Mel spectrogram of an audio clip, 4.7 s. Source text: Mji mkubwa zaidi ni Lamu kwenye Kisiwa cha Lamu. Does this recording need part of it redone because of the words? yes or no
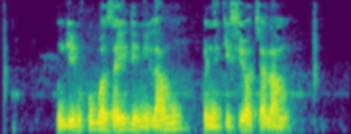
no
